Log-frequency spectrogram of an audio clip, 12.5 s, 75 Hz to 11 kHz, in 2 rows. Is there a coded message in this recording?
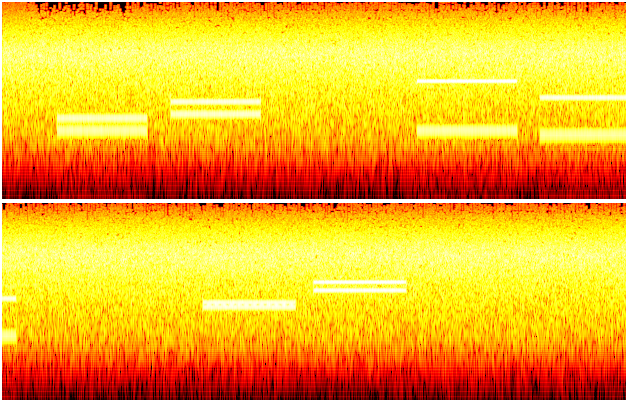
Yes: aircraft SELCAL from 0.5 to 10.3 s, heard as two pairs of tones, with radio hiss. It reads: DG-HL DS-CM KL-QS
